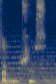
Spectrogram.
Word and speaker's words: aluxe: y respetamos de los aluches. El el ¿Cuál es la pronunciación correcta de la palabra aluche? Es aluche. Es no es che, es al es como pronunciar s h she.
